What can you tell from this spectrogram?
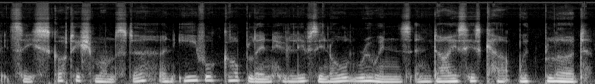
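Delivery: normal talking voice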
